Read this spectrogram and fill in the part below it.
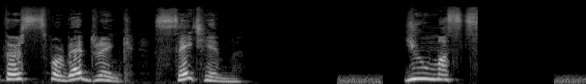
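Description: A woman speaks in a low, menacing voice, close by.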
